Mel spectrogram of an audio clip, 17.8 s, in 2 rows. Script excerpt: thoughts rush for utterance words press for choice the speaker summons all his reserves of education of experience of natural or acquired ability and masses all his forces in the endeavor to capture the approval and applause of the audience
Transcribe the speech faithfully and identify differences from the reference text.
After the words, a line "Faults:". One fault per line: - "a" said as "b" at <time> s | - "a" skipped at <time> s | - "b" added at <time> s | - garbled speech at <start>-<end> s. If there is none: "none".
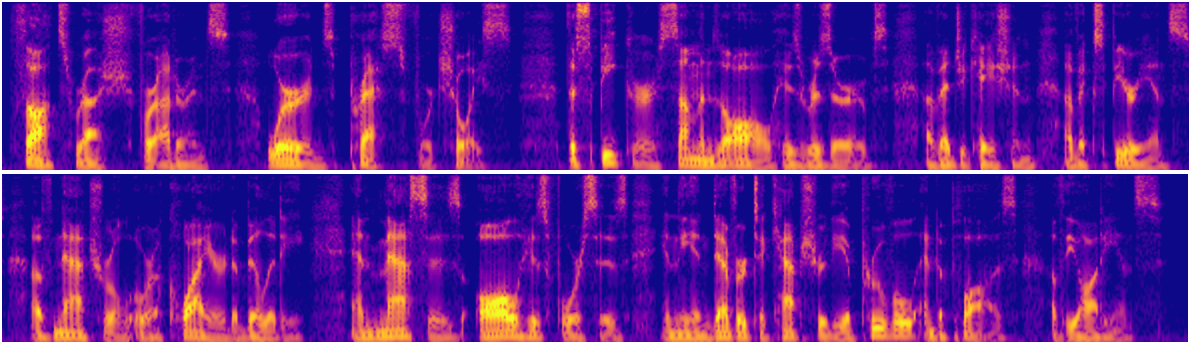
thoughts rush for utterance words press for choice the speaker summons all his reserves of education of experience of natural or acquired ability and masses all his forces in the endeavor to capture the approval and applause of the audience
Faults:
none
